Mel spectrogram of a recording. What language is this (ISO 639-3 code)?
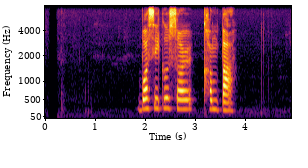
nep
